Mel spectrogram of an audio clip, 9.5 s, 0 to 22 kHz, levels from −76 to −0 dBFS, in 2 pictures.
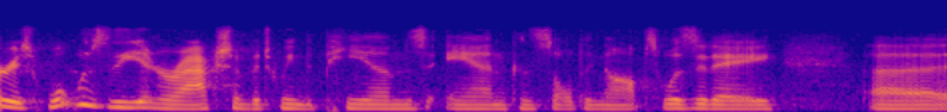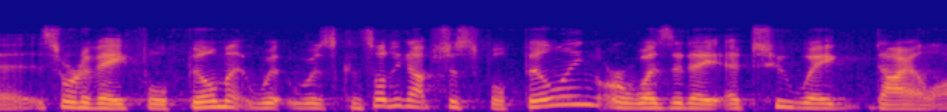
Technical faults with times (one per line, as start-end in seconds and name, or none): none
